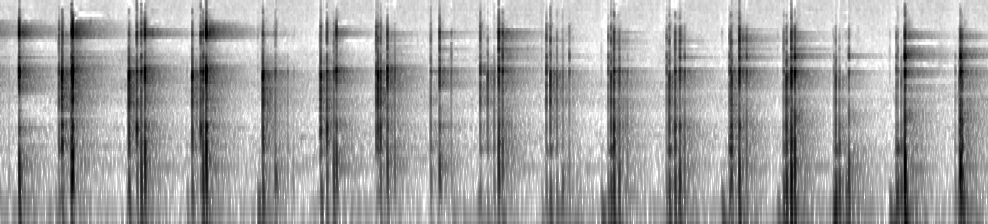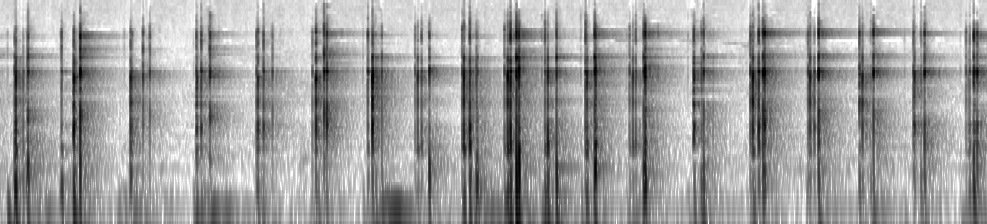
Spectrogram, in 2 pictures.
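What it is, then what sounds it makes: Smartphone (metal and glass). A flat, solid rose-gold smartphone of metal and glass is held horizontally in front of a microphone and tapped rhythmically with the fingertips of both hands. A steady run of short, dry taps sounds, each cut off almost at once, with a low knock under a bright click.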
